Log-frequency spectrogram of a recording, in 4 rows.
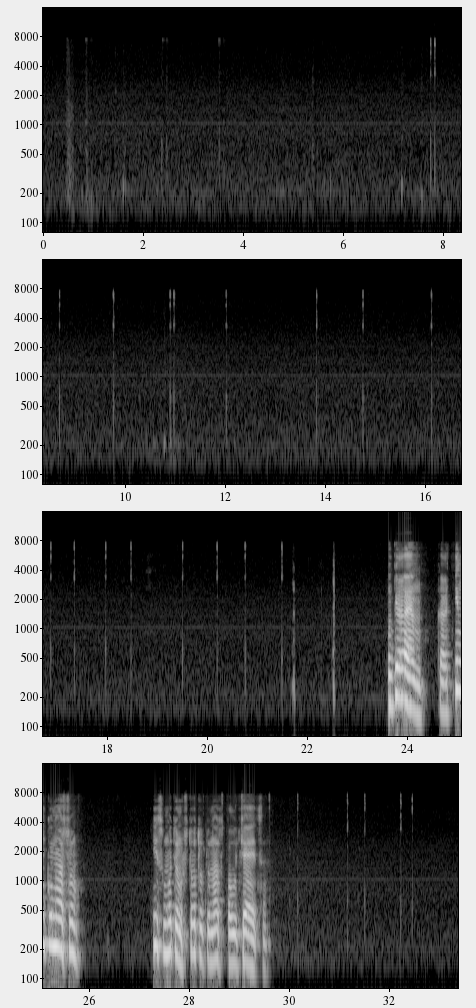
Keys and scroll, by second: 4.7 ctrl+z, 27.9 shift+z.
